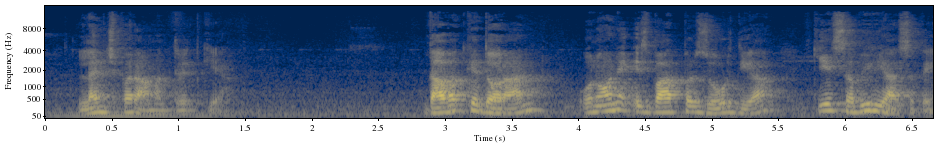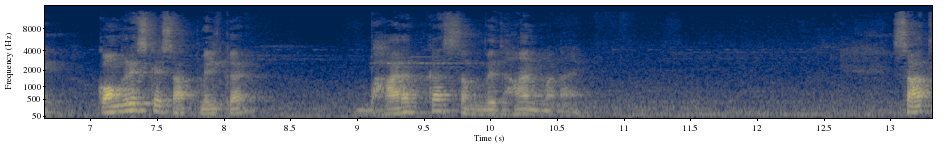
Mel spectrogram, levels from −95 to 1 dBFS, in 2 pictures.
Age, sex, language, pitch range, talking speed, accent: 30-49, male, Hindi, 95-155 Hz, 115 wpm, native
